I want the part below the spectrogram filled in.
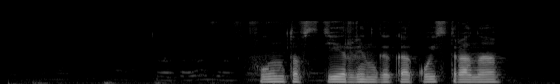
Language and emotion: Russian, neutral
